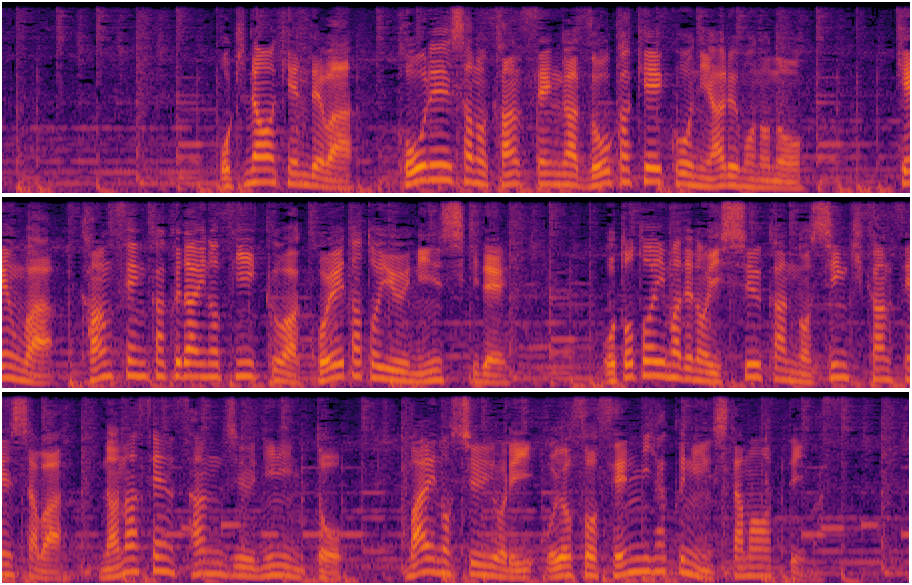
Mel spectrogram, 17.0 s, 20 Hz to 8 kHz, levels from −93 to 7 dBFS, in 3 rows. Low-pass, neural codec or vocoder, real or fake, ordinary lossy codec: 7.2 kHz; none; real; none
